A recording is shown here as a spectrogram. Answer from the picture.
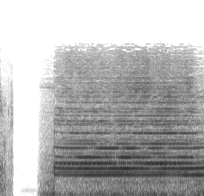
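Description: A train's horn sounding one long steady chord of several tones over a low rumble, starting about a second in after a moment of silence.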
